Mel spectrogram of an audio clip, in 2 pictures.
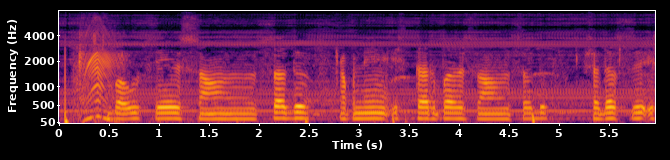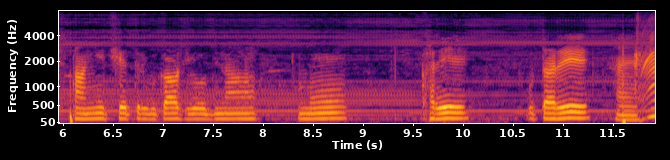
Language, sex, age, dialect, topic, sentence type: Hindi, male, 18-24, Awadhi Bundeli, banking, statement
